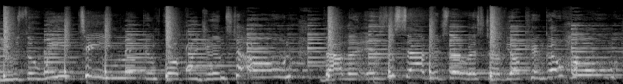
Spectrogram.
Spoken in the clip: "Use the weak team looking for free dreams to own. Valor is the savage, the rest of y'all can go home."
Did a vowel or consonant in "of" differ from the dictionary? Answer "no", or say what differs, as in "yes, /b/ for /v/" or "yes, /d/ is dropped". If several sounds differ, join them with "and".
no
